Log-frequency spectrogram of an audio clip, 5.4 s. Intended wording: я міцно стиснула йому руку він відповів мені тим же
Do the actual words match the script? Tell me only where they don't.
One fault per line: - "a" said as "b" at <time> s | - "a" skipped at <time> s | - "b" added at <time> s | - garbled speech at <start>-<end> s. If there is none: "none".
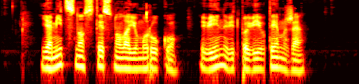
- "мені" skipped at 4.0 s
